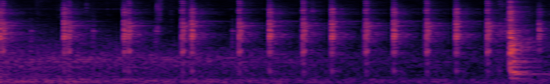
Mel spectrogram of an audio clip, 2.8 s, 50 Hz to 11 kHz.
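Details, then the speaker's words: 1972 Triumph TR6 650 twin, engine off at top dead centre: crisp, even light clicks as rocker is rocked by hand; valve clearance correct at 2 and 4, so valve clearance is not why left cylinder runs hot. "That sounds like a really good 2 and 4."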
